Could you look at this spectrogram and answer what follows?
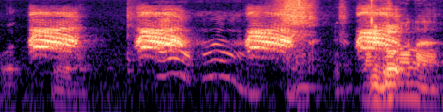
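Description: Crows cawing in a new housing town, several loud, harsh calls repeating in bursts about every second, close and clear with no talking.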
